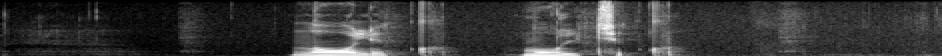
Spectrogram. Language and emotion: Russian, sad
